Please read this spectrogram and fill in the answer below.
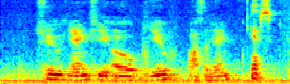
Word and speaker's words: Tou Yang: analyst by the name of, I believe it's pronounced Tou Yang, T-O-U, lots of Yang?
